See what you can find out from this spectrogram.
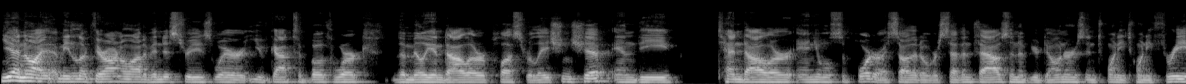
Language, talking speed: English, 180 wpm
